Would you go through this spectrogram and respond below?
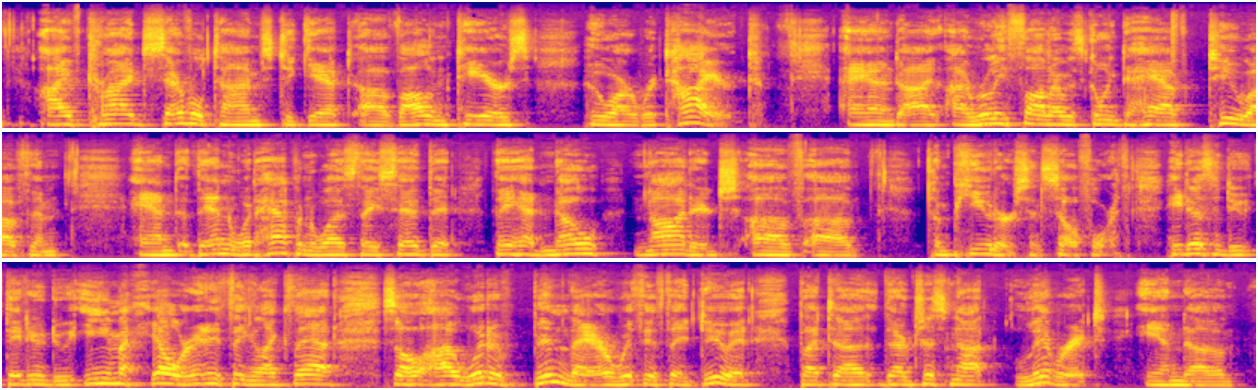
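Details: Aphasia in a male stroke survivor, caused by a stroke affecting the left side of the brain and affecting speaking, reading and writing; he reports pausing, retrying and making up words.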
